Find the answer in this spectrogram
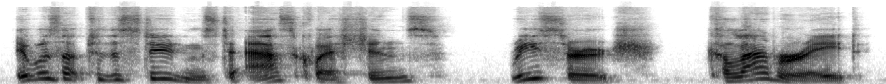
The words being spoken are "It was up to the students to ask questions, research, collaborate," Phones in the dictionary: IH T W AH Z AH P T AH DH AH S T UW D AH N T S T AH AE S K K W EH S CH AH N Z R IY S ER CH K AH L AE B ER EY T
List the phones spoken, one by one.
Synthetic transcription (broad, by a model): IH T W AH Z AH P T AH DH AH S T UW D N T S T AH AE S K K W EH S CH AH N Z R IY S ER CH K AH L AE B ER EY T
